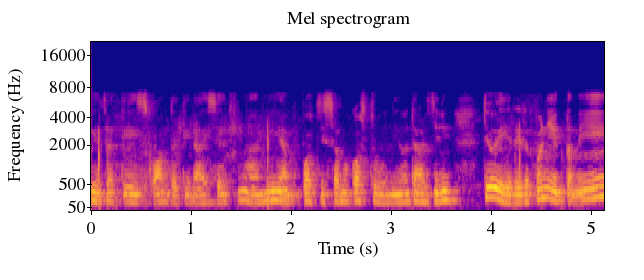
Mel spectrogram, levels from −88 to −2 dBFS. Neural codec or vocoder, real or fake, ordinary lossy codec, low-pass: none; real; none; 7.2 kHz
